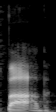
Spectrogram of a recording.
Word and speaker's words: Boab: Yes it's it's a uh, Bob spelled a uh, B O A B, which is how the uh, Scots pronounce Bob, basically.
